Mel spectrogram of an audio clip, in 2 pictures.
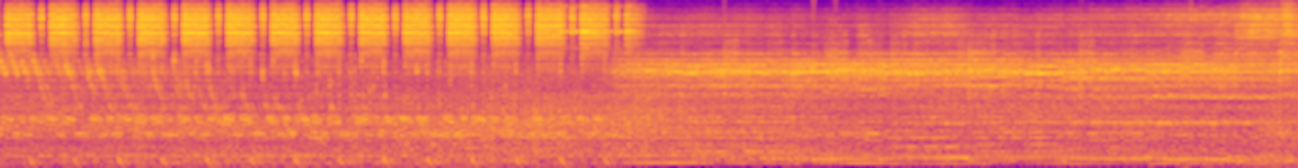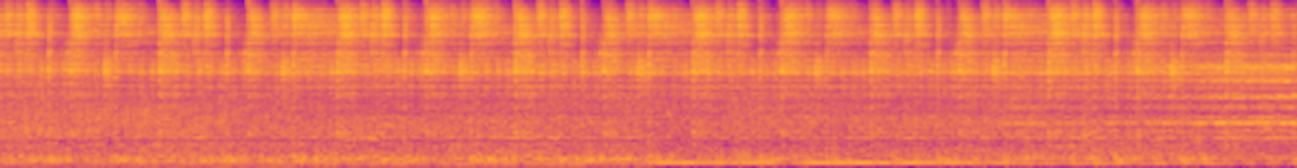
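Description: A Georgia State Patrol helicopter flies at an airshow, its rotor throbbing steadily in a continuous low drone and whoosh from a distance, with a faint announcer's voice and crowd ambience underneath.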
